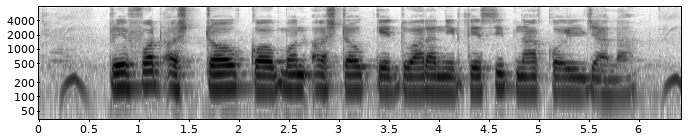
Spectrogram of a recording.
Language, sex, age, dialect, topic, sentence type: Bhojpuri, male, 18-24, Southern / Standard, banking, statement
